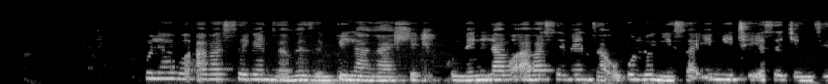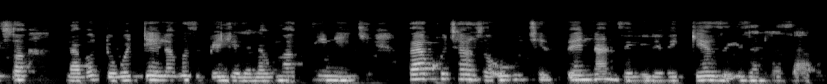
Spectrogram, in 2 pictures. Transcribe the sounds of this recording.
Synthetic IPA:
ɣulaβɔʔaβasɛβɛnd͡zʱaɣwɛzempʼilaɣaɬɛɣumbʱenilaβɔʔaβasɛβɛnd͡zʱa̰ʔuɣuluŋisa̰ʔimitʰiɛsɛt͡ʃʼend͡zʱiswa | laβɔd̥ʱɔɣɔtʼɛlaɣwezib̥ʱɛɮɛlalaɣumakʰlinikʰi̥βajakʰutʰazwaʔuɣutʰiβɛnand͡zʱelɛlɛβɛɡ̥ʱɛzɛ̰izand͡ɮʱaza̰ːβɔ

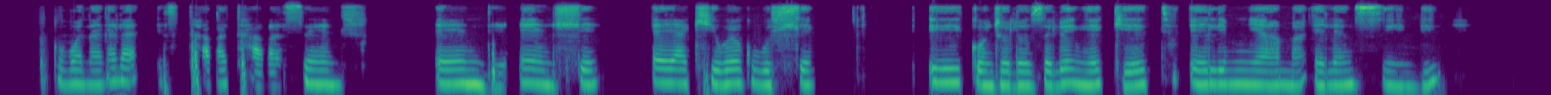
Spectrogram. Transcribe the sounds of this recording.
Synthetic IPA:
ɣuβɔnaɣala | isi̥tʰaβatʰaβaseːnd͡ɮʱu | ɛndʱɛɛnɬɛː | jakʰiwɛɣuːɬɛ | iɡ̥ʱɔnd͡ʒʱɔlɔzɛlwɛŋɛɡ̥ʱetʰielim̩ɲamaʔɛlent͡sʼiːmbʱi

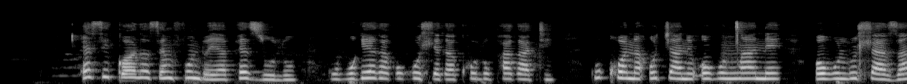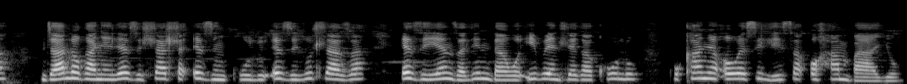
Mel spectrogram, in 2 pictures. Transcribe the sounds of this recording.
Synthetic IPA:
esiɣɔlɔseɱfundʱɔjapʰezulu | ɣuβuɣɛɣaɣuɣuɬɛɣakʰulupʰaɣaːtʰi | ɣukʰɔnaʔut͡ʃʼaniʔoβuŋ͡ǀanɛ | oβuluɬaza | nd͡ʒʱalɔɣaɲɛleziɬaɬaʔeziŋkʼuluʔeziluɬaza | ezijɛnd͡zʱalindʱawɔʔiβɛnt͡ɬʼɛɣakʰulu | ɣukʰaɲaʔɔwesilisaʔɔhambʱaːjɔ

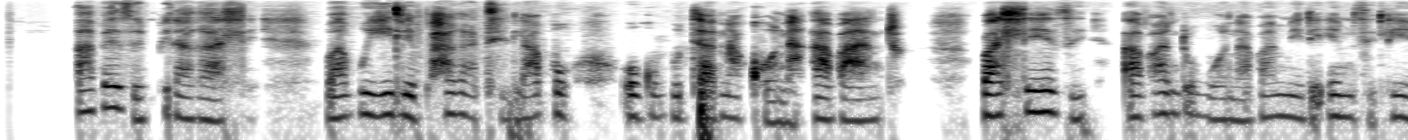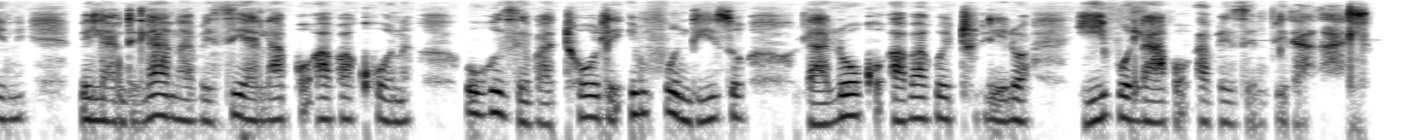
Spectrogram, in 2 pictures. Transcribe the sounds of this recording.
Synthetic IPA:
aβɛzempʼilaɣaɬɛβaβujilɛpʰaɣatʰilapʰɔo̰ɣuβutʰa̰nakʰɔnaʔaβaːntʼu̥ | βaɬezia̰βantʼuβɔnaβamɛlɛʔem̩zileniβɛlandʱɛlanaβesijalapʰɔ̰ʔaβakʰɔnauɣuzɛβatʰɔlɛʔiɱfundʱisɔlalɔkʰɔʔaβaɣwetʰulɛlwajiβɔlaβɔʔaβɛzempʼilaɣaːɬɛ̥

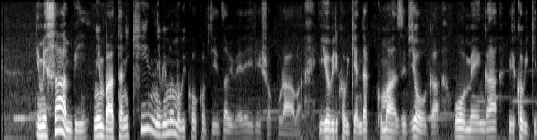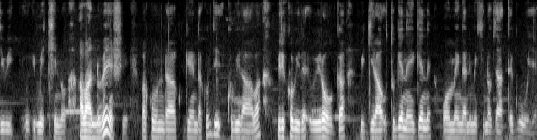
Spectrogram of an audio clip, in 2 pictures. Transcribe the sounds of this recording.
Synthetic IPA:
imisaːmbinimbaːtanikʰiniβimŋe̞muβikʰo̞ko̞vjiːzaβiβe̞̰ɾejiɾiːʃo̞k̚uɾa̰βa̰ijo̞βiɾikʰo̞βiɡe̞ːndakumaːzivjo̞ːɡawoːme̞ːŋɡaβiɾiko̞βiɡiɾi | mikʰino̞aβaːn̥huβeːnʃi | βakuːndakuɡe̞ːndakʰuβiɾaβaβiɾikʰoβiɾo̞ːɡaβiɡiɾautuɡe̞neɡe̞ne̞ | wome̞ːŋɡanimikino̞vjaːte̞ɡuːje̞

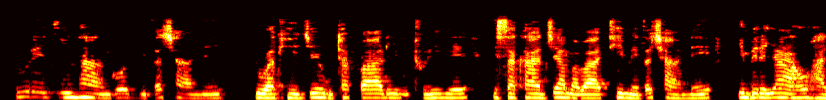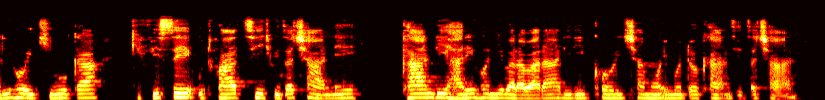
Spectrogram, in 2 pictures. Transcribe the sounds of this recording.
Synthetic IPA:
ʃuɾeviːn̥haːŋɡo̞vjiːzat͡ʃaːne̞̥ | uːβakʰid͡ʒe̞uβutʰafaːɾiβutʰuɾije̞ | isakʰad͡ʒeamaβaːtʰime̞ːzat͡ʃaːne̞ | imbe̞ɾe̞jaːho̞ɦaɾiɦo̞ikʰiβuɡa | kifise̞utwaːt͡sitwiːzat͡ʃaːne̞ | kʰaːndiɦaɾiɦo̞niβaɾaβaɾaɾiɾikʰo̞ɾit͡ʃamŋo̞imodo̞kʰanziːzat͡ʃa̰ːne̞

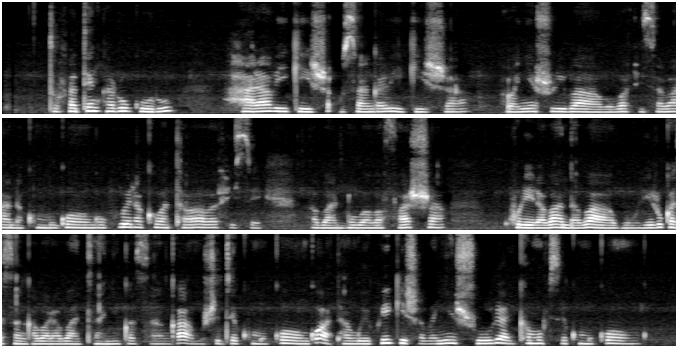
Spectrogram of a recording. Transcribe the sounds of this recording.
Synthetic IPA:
d̥ufate̞ŋ̥haɾuɡuɾu | haɾaβiːɡiʃaʔusaːŋɡaβiɡiʃaː | βaɲe̞ʃuːɾiβaːβo̞βafisaβaːnakʰumuɡo̞ːŋɡo̞kuβe̞ːɾakʰo̞βatʰaβaβaβafise̞ | aβaːn̥huβaβafaʃa | kʰuɾe̞ɾaβaːnaβaːβo̞ɾe̞ːɾouɡasaːŋɡaβaɾaβazaɲeuɡasaːŋɡaːmuʃize̞kʰumuɡ̥o̞ːŋɡo̞atʰaːŋɡuje̞kwiːɡiʃaβaɲe̞ʃuːɾiaɾikʰamufi̥se̞kumuɡ̥o̞ːŋɡo̞

